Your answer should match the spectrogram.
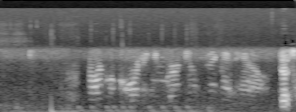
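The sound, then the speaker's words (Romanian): A car dashboard camera's recorded voice prompt speaks for a couple of seconds, thin and tinny like a small speaker, ending with a brief louder burst. “A, camera mea. Vorbesc Aha. singură, camera din mașină.”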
